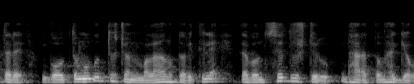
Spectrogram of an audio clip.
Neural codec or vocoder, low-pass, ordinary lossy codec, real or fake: codec, 24 kHz, 0.9 kbps, WavTokenizer, medium speech release version 2; 7.2 kHz; none; fake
